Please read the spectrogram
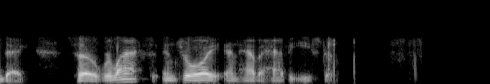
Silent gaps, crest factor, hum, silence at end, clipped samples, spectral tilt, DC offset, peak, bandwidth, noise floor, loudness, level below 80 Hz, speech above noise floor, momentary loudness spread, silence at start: none; 20 dB; none; 1.55 s; under 0.1%; -11 dB/octave; under 0.1%; -4 dBFS; 3.9 kHz; -86 dBFS; -21 LUFS; -60 dBFS; 66 dB; 17 LU; 0 s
